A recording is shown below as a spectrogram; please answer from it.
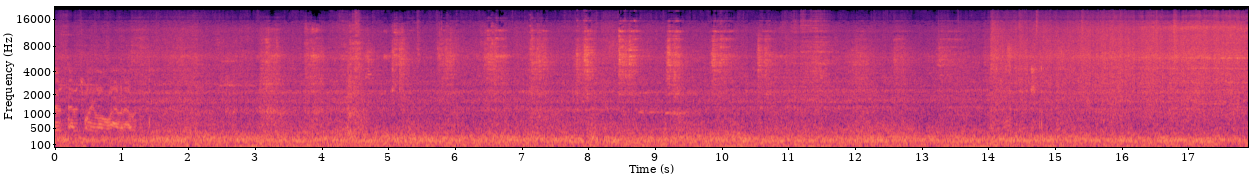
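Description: A CSX freight train rolls past steadily, a continuous rumble with rhythmic clacking of wheels over rail joints throughout.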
